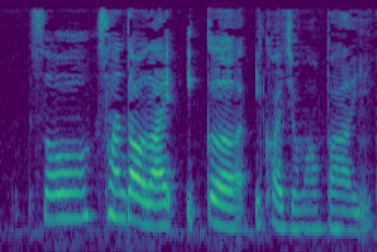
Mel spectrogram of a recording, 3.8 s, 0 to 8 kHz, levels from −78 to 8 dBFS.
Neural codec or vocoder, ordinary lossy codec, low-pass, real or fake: codec, 16 kHz, 16 kbps, FreqCodec, larger model; MP3, 32 kbps; 7.2 kHz; fake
